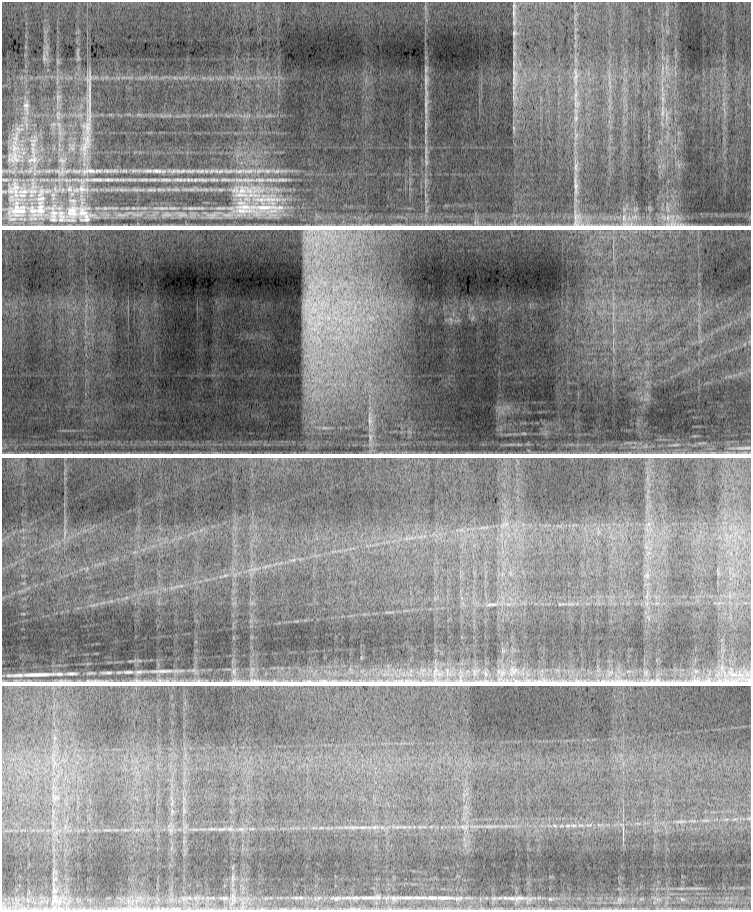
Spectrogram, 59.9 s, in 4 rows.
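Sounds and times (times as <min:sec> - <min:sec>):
train rolling rumble: 0:00.0 - 0:59.9.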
